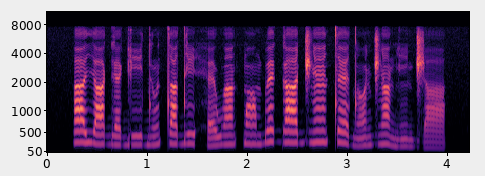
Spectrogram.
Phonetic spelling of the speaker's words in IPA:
a˦ja˧ ɡɛ˨ɡi˨dũ˨˦ ta˦di˦˨hɛ˨˦ wã˧k͡pɔ̃˧bɛ˦ ɡa˦d͡ʒɛ̃˦ tɛ˦˨dɔ̃˨˦d͡ʒã˦˨ɡĩ˨ d͡ʒa˨

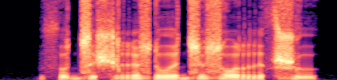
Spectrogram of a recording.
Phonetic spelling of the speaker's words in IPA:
θod͡zəʃrœz ɾoə̯d͡zɵ zɔrəθ ʐʊ

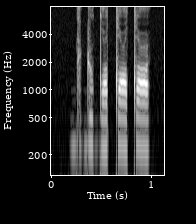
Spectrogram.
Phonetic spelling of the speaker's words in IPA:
ɡiɖod̪ʊ tˤɛtˤi

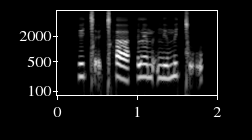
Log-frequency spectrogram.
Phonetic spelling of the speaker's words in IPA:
eǀɛ̰ǀʰa | lɛ̃mɛ̰nɪme ǀo̰

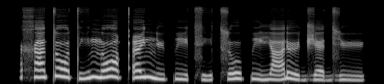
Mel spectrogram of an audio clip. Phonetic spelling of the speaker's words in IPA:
xa˦˥tɔ˥˧ti̤˨˥ nɔ˧˥˧ qʼi˦˥ny˨˩pi˨˩ t͡si̤˨˩˦t͡so˧˥˧ pi˨˩ja˨˩˦ɾø˨˩d͡ʒɛ˨˩ d͡zy˨˩

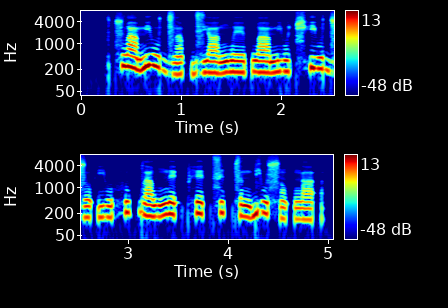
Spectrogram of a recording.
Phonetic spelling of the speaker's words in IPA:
t͡swa˥˧mju˥˧ d͡zã˨p̚d͡zja˧n̪we˧ pwa˧mju˧t͡ɕʰju˦ d͡zo˨ʔju˨˩hu˦p̚la˧w n̪e˦ʔpʰe˦t̚ si˦p̚sə˧nbju˥˧sɔ̃˨k̚ ŋa˨ʔ

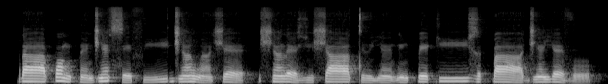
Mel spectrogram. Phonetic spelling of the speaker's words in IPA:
ɾaː˧pɔ˦˨ŋpɛ̃˨d͡ʒɛ̃˦ se˨fiː˨˦d͡ʒã˦ wã˨ʃɛ˦˨ | ʃã˦lɛ˨ ɣi˨ʃaː˧ tɨ˨jɛ̃˨ ɗĩ˨k͡pe˧kiː˦ ɣə˦k͡paː˦˨d͡ʒɛ̃˦jɛ˦˨ vo˨

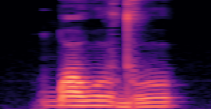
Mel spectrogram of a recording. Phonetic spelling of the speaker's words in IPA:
ɡ͡bɔ˦wu˦˨du˨˦

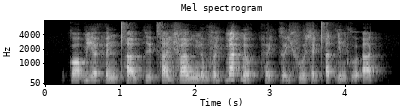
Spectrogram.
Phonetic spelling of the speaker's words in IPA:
kɔ˧ɓi˧ə̯hə˧n t̪ʰa̰˧˥wkɨ˧t̪ʰa˧˩jva˧w ŋə˧˩wvə̰˧˨j ɓa˦˥k̚lo˨˩k̚hə̤˨˩j kə̰˧˥jfu˧ zə̰˧˨jt̪ʰa˦˥t̚zi˧mko̰˧˥ ʔa˨˩k̚

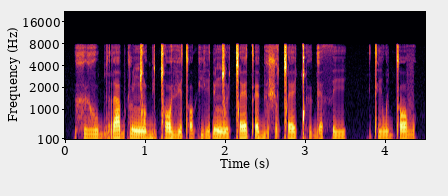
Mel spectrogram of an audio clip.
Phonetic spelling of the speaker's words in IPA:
xʉɣu brab klʉŋ͡ǀobʲʉǀɔ vʲatʼɔkji ɗʏŋ͡ǀʉǀɛ tʼɛbʲɔʃɔǀɛɪ̯ ǃʰʉɡɛ θi | tʼiwibtʼɔv

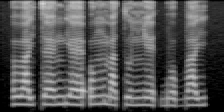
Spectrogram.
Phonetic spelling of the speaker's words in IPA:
ʋa˩jt̪ɛː˩˧ŋ jɛː˩ʔo˧˥ŋma˩˧ t̪u˩ɲeː˧˩t̚bo˧˩ ba˧j

